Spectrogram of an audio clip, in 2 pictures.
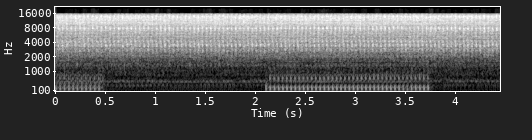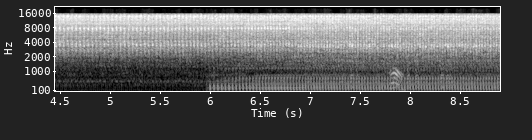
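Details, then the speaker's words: Nitro RC monster truck engine (Traxxas T-Max or HPI big block), started after 10–15 years of storage, a little cold: high buzzy whine in bursts as the throttle is blipped, then a steady idle; owner says the fuel must still be good. "fuel must still be good little bit cold nature of these engines are"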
